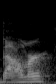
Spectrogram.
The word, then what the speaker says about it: Baumer: No, we're the only, we're as far as I know, we're the only, technically, our name is pronounced Baumer. It's B-A-U-M-E-R, and like...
